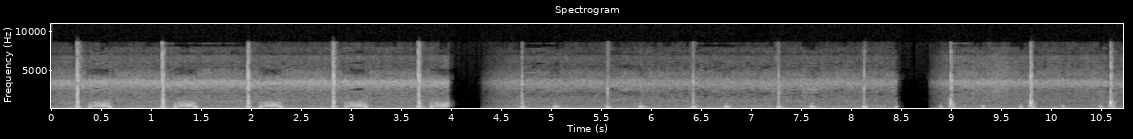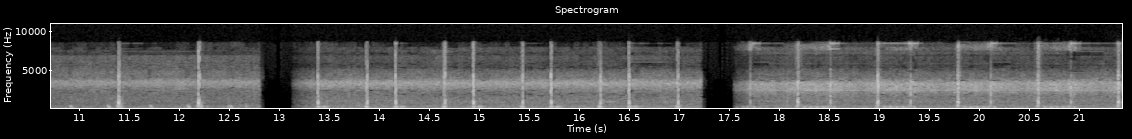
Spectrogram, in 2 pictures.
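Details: Regular heartbeats near 71 a minute with an added whooshing sound between beats, consistent with a heart murmur.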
